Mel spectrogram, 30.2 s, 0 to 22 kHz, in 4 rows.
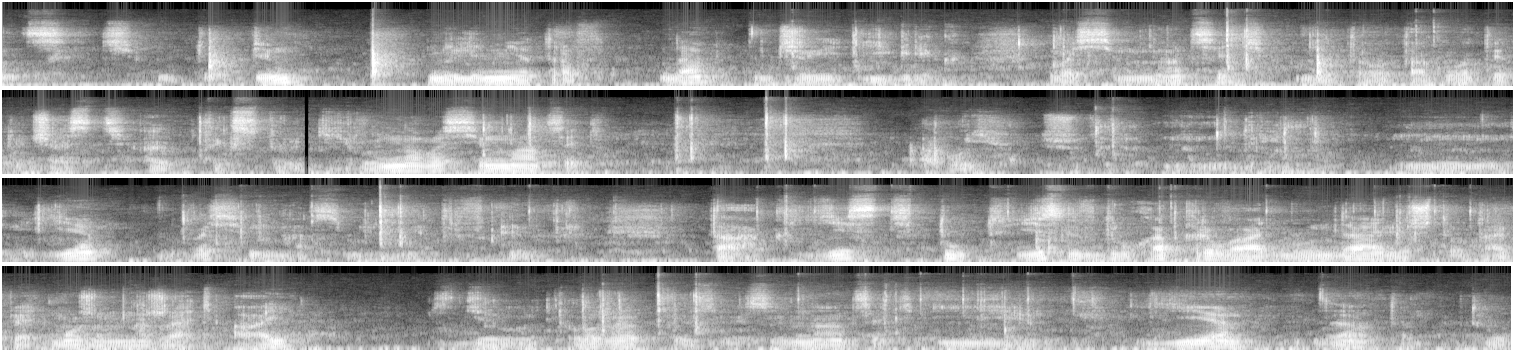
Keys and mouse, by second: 7.1 right click, 14.0 ctrl+z, 15.3 e, 17.7-18.9 middle drag, 19.1 shift+middle click, 19.6 middle click, 20.9 right click, 21.4 middle click, 22.3 shift+middle click, 26.6 click, 27.3 shift+click, 27.9 click.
